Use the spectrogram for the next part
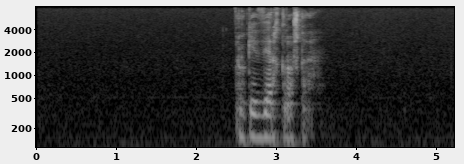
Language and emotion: Russian, neutral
